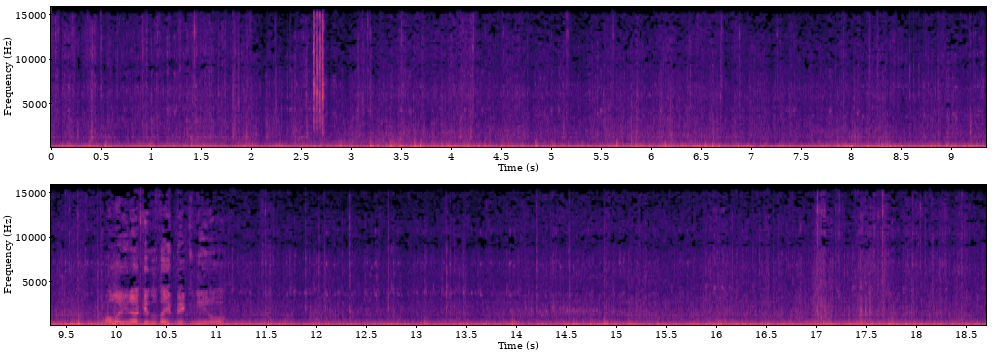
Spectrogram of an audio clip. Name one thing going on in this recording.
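A car engine rumbles steadily from inside the car.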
